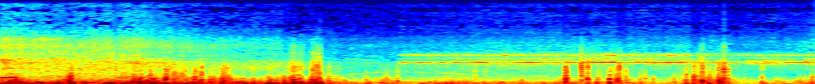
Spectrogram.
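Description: Road traffic noise with wind rushing over the microphone, loud for the first couple of seconds and then quieter. A steady high-pitched tone comes in about halfway, with a few sharp clicks.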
